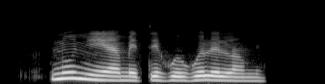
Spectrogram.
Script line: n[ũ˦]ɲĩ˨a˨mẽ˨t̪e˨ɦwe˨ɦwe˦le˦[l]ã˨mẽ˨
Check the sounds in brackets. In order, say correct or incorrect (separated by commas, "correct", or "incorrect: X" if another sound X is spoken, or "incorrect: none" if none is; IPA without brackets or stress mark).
correct, correct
